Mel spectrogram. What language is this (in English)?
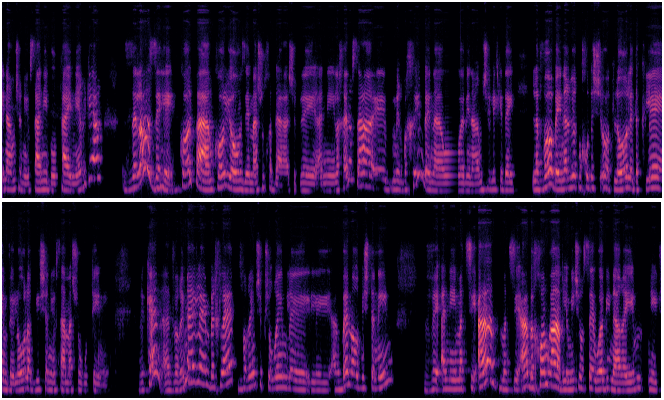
Hebrew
